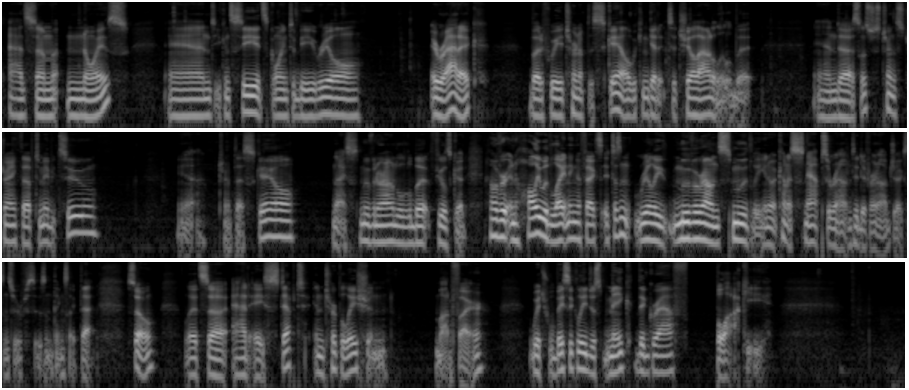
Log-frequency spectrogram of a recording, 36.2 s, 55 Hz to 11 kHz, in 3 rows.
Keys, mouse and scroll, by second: 4.0 middle click, 4.0 shift+space, 4.3 shift+middle click, 7.1 click, 11.2 click, 13.1-13.6 scroll down 11, 14.6 click, 27.3 click, 27.7 click, 31.0 click.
